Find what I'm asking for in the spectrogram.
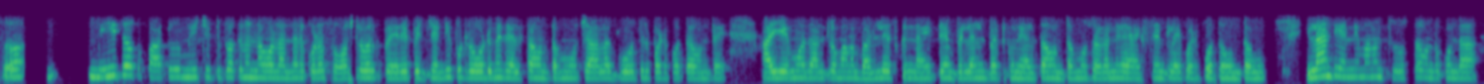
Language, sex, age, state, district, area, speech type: Telugu, female, 45-60, Andhra Pradesh, Eluru, rural, conversation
